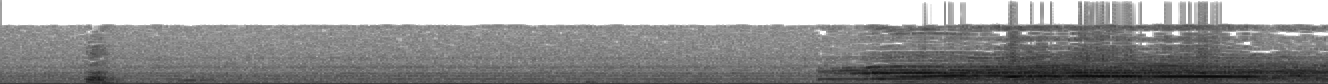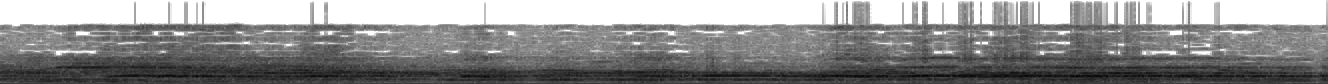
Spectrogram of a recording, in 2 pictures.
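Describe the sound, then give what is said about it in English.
A crowd shouts like an angry mob with pitchforks. After a few seconds of near quiet, many voices burst out together and keep up a loud, dense roar to the end. “That's just about enough out of you. Sounds like people at the gate with pitchforks.”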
